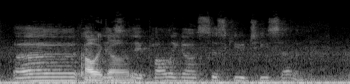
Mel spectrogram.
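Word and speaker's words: Siskiu: Uh, this is a Polygon Syscue T7. S I S K U. Are you you say Syscue? Yes. Okay. I can spell that.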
